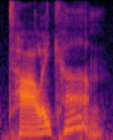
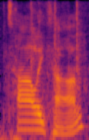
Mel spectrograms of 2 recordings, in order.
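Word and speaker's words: Tali Karng: Lake Tarly Khan. It's spelt T-A-L-I, and then the second word Khan is K-A-R-N-G.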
